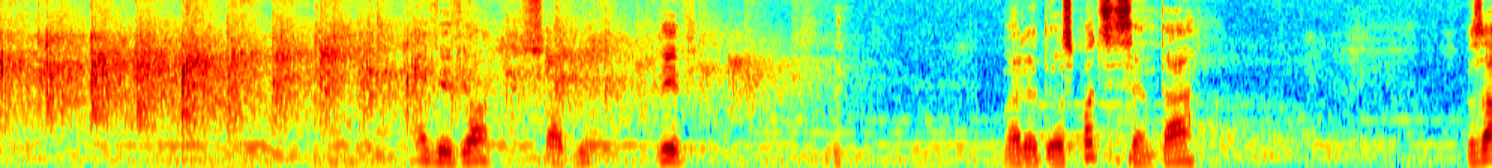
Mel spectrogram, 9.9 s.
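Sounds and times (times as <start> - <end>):
audience applause: 0.0 - 5.7
speech: 2.8 - 4.8, 6.7 - 8.1, 9.8 - 9.9.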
